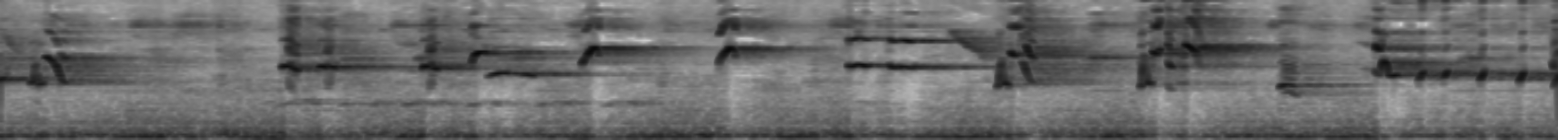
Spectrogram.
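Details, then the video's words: Oriental magpie-robin singing in the morning, a loud varied song of clear whistled notes, sliding and level phrases between mid and very high pitch, with sharp buzzy upswept notes, over a low background hum. "Suara Burung Kacer Di pagi hari GACOR MEWAH...‼️Bikin Kacer Lain ikut Bernyanyi"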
